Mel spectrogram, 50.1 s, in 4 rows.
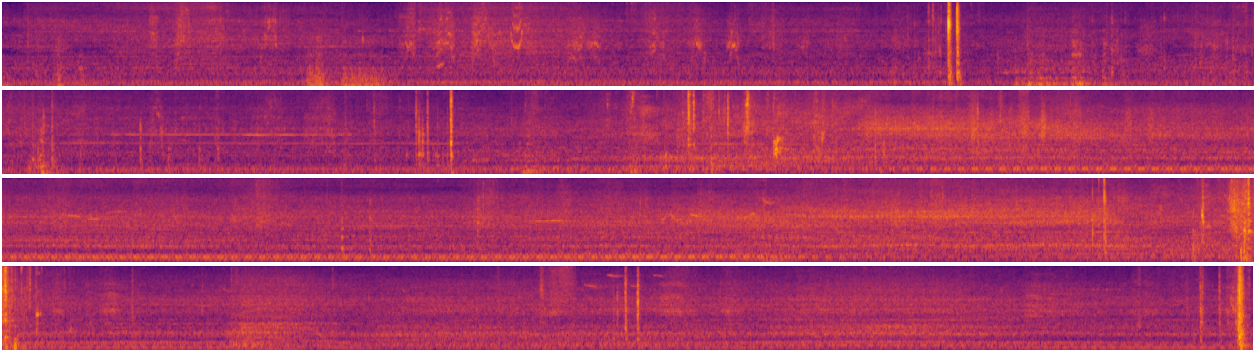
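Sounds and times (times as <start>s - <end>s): car engine idling: 0.0s - 50.0s
exhaust pulse: 10.0s - 49.4s.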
